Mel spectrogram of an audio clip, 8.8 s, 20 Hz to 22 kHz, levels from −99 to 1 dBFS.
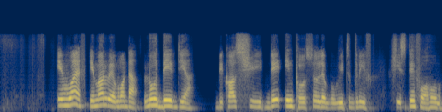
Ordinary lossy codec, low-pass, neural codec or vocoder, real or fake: none; 7.2 kHz; codec, 16 kHz, 0.5 kbps, X-Codec, HuBERT features, trained on general audio; fake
